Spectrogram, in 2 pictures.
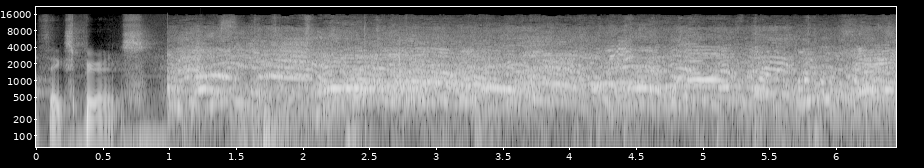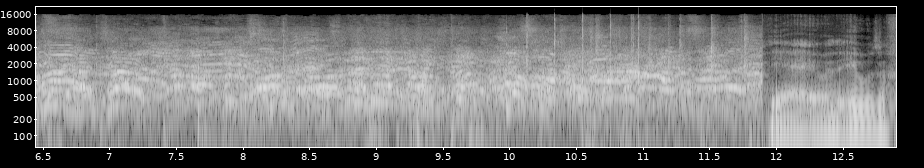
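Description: A crowd cheers and shouts loudly in a large hall.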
